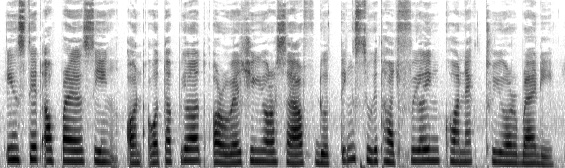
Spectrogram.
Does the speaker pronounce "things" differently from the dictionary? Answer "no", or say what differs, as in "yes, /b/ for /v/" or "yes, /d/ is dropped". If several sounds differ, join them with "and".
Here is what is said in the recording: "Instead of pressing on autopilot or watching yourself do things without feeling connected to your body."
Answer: yes, /t/ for /θ/ and /s/ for /z/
